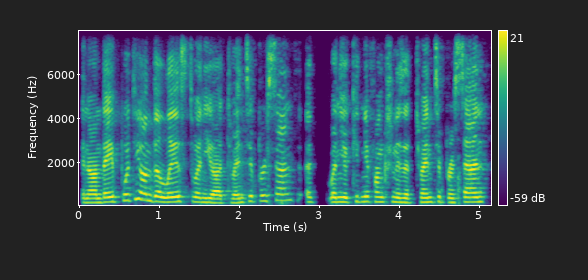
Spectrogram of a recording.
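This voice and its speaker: Bright-voiced woman on a video call. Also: medium pitch, quick pace. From Russia. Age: 40s. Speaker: guest. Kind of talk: conversational interview. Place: home room, indoors. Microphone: video call webcam.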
